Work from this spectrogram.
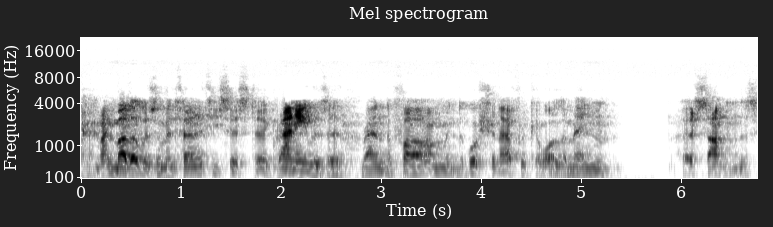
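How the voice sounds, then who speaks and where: A man with a British accent speaks at a moderate pace. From Britain, English and Scottish family. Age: 60s. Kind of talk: monologue to camera.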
